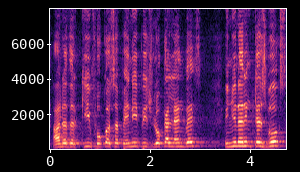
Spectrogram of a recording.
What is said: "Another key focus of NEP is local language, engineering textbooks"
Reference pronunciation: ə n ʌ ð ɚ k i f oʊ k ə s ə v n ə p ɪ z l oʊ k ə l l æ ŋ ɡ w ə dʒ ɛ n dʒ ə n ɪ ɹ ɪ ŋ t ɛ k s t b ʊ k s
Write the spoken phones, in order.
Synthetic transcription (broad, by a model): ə n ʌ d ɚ k i f oʊ k ə s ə p n ə p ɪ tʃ l oʊ k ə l l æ ŋ ɡ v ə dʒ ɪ n dʒ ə n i ɹ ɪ ŋ t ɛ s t b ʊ k s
